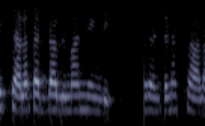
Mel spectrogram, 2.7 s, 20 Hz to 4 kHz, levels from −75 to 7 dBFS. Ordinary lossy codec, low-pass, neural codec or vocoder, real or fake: none; 3.6 kHz; none; real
